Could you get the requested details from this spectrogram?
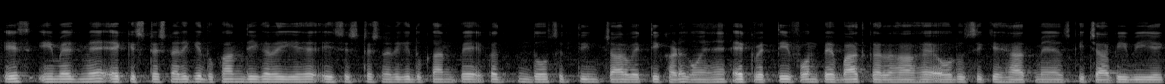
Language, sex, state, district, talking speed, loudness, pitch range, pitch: Hindi, male, Uttar Pradesh, Budaun, 200 wpm, -26 LUFS, 115-125 Hz, 120 Hz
